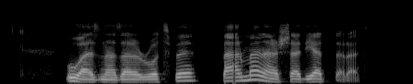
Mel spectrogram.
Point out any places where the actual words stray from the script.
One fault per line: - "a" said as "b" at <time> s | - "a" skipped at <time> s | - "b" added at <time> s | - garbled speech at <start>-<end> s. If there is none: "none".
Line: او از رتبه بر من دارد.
- "نظر" added at 1.0 s
- "ارشدیت" added at 2.6 s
